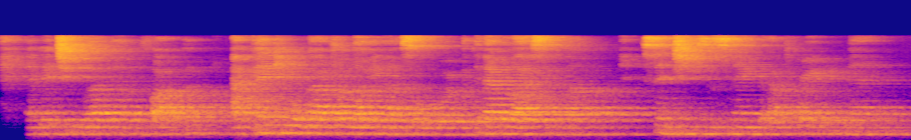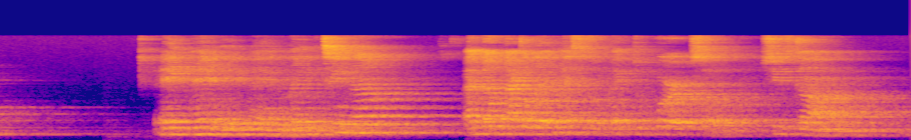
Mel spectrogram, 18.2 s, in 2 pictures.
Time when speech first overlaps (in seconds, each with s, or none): none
